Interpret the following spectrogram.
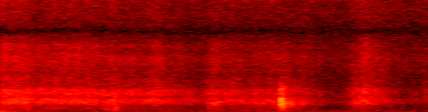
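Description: Quiet handling sounds of a plastic delivery bag and takeout containers being moved on a table, with a single short click a little past halfway.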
